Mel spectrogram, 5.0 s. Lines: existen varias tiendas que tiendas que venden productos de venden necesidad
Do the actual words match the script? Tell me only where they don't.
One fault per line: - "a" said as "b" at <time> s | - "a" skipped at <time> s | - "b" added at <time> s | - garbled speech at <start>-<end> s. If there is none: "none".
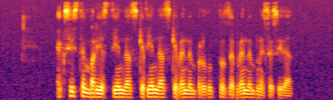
none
